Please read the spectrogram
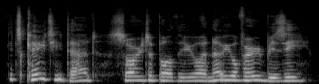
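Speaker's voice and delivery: sorry to bother busy dad; apologetic daughter. A narrator's reading. Katie phoning her father, apologetic. Mother on the phone.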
